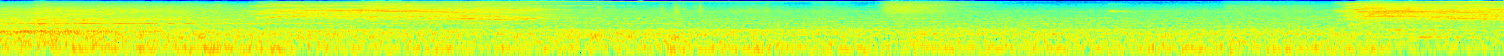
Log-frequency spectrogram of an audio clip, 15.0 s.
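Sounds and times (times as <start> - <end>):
train rumbling: 0.0 - 15.0
wheel or brake squeal: 2.5 - 8.2, 13.4 - 15.0.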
